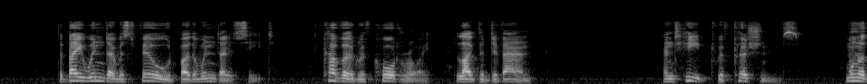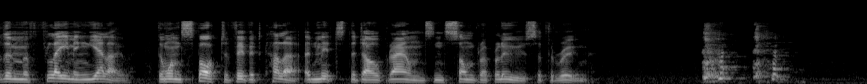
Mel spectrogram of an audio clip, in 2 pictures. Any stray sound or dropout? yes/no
yes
